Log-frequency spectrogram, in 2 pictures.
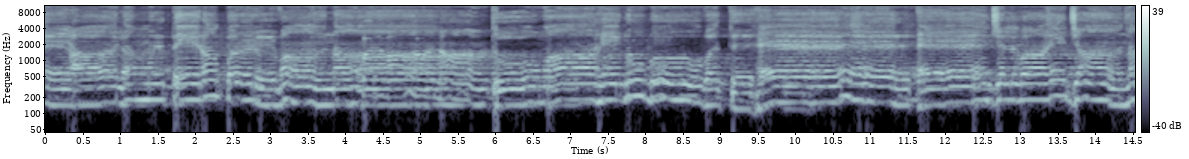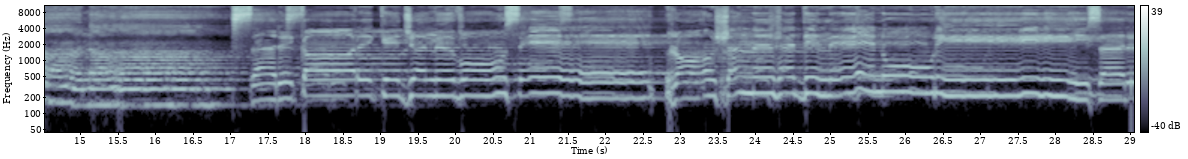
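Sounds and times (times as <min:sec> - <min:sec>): man singing a long note: 0:00.0 - 0:12.4
solo voice singing devotional song: 0:00.0 - 0:29.0.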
